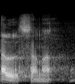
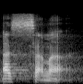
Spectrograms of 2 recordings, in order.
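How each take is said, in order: First: An l sound is pronounced before sama. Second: The l is silent and the s doubled. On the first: The speaker calls it wrong. "I don't say al sama" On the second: The speaker calls it right. "I'm saying as sama"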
